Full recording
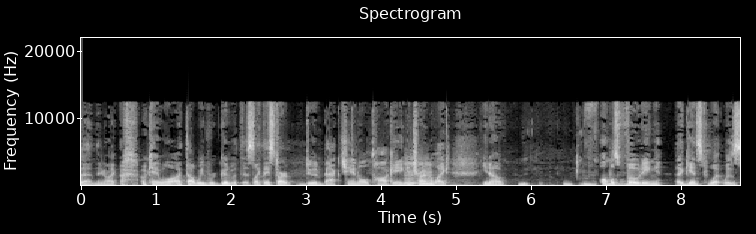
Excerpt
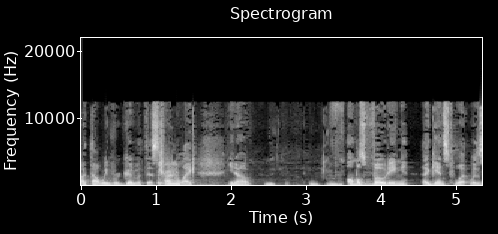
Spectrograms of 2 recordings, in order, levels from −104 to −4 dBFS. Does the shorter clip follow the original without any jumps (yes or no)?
no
